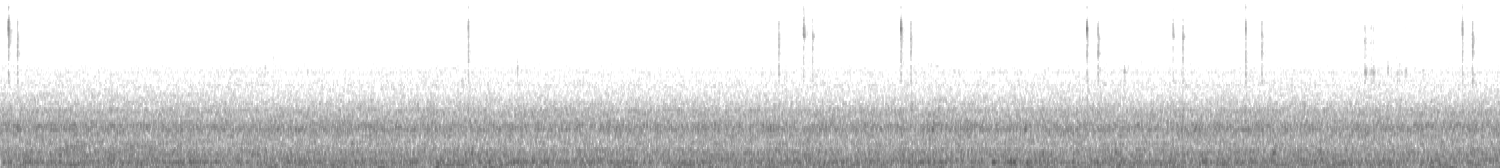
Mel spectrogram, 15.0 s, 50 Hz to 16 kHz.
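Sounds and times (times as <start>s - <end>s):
computer mouse clicks: 0.0s - 0.3s, 7.8s - 8.3s, 9.0s - 9.3s, 10.8s - 11.1s, 11.7s - 12.8s, 13.6s - 14.9s
faint room hum: 0.0s - 15.0s.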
